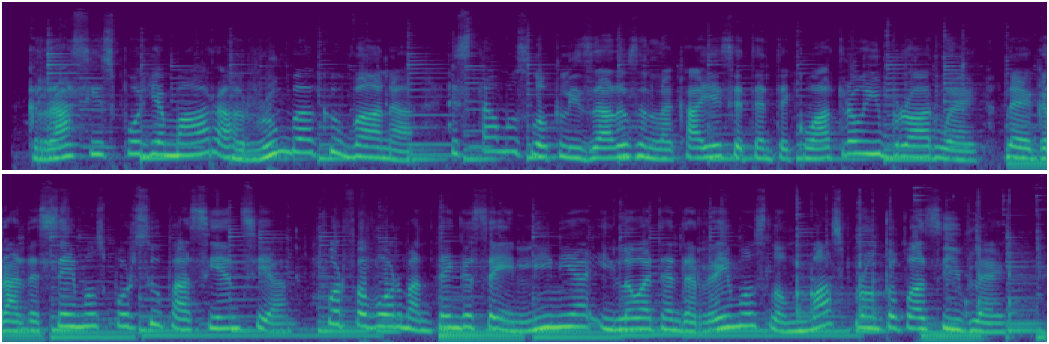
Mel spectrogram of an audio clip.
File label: female; TELEPHONE VOICE OVER TALENT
